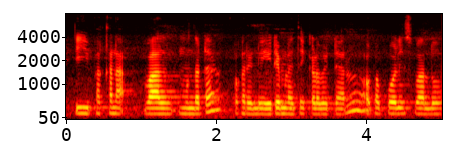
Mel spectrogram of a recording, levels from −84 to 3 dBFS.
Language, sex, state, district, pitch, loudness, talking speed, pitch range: Telugu, male, Karnataka, Dharwad, 160 Hz, -27 LUFS, 165 wpm, 155-165 Hz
